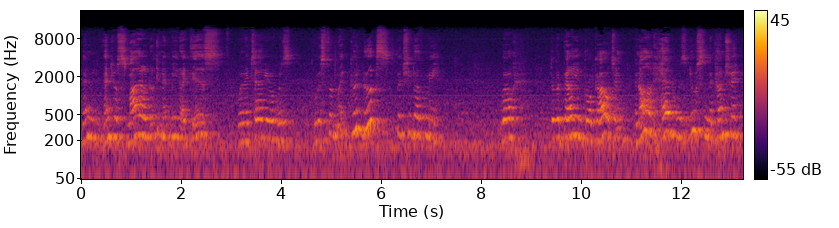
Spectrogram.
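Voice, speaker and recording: Once again voicing the earnest, working-class ex-corporal, crippled and resentful over the betrayal he remembers, the man speaks in a high register. His delivery is halting and forceful, with repeated words and a wistful bitterness. The live museum show echoes, and the room noise comes through the far-off mic.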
